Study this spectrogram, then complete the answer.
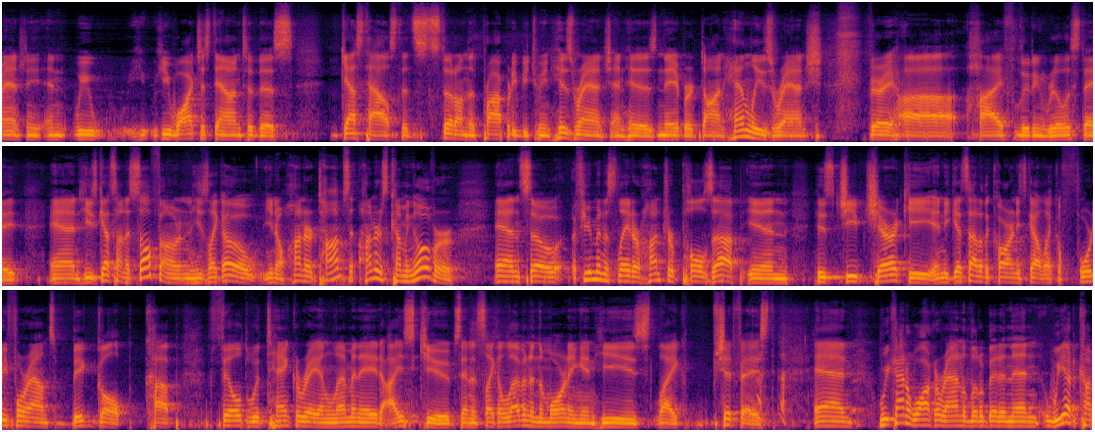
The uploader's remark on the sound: Recorded June 9, 2018 at the ATX Television Festival, Austin TX.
